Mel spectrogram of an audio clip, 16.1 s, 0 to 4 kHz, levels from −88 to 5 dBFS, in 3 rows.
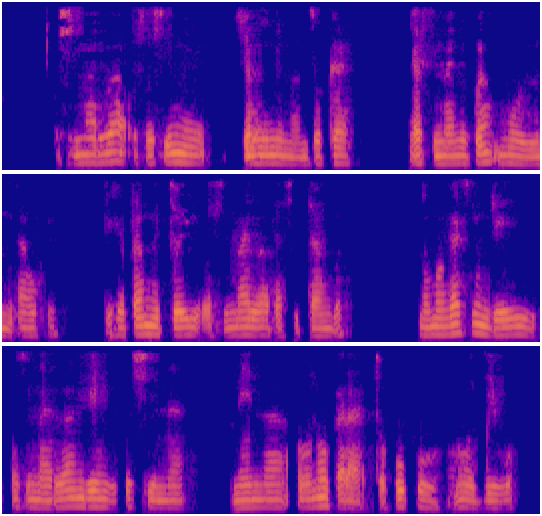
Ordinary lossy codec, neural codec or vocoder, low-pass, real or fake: AAC, 16 kbps; codec, 44.1 kHz, 7.8 kbps, Pupu-Codec; 3.6 kHz; fake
